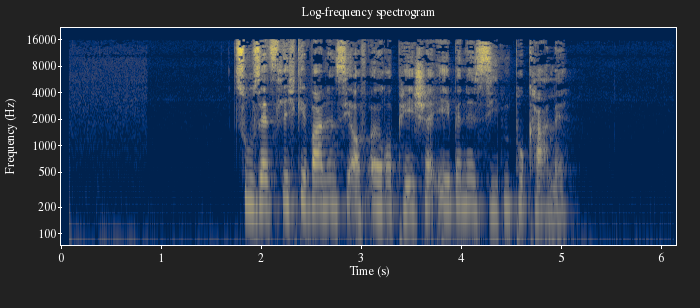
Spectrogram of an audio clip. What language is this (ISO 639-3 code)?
deu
